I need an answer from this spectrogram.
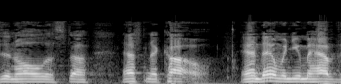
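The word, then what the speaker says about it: nikao (νικάω): So there's the article, and this is the participle, N-I-K-O, long O-N. This is from the verb nikao. N-I-K-A, long O.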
